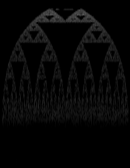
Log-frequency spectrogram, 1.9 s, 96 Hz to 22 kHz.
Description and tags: Using Audition 3 to sculpt images into white noise
Game-Audio, Sound-Design, Spectral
